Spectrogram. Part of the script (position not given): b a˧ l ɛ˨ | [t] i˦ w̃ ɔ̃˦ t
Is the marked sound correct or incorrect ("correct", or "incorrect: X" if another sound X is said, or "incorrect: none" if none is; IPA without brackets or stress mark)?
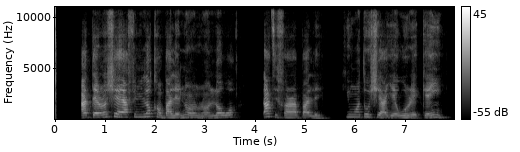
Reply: incorrect: k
